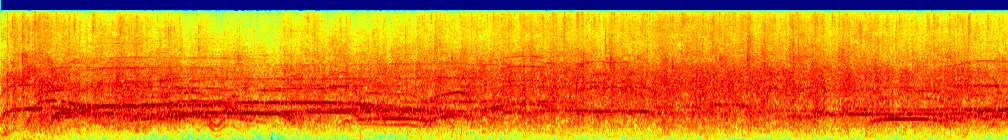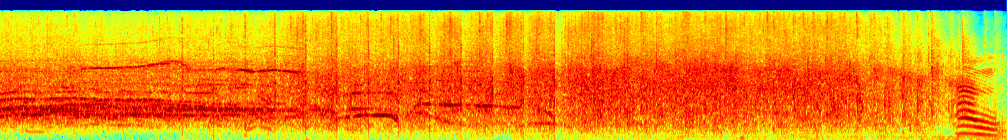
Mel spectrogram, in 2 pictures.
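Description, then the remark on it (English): A large audience applauds loudly and steadily for about twenty seconds, a dense wash of clapping with scattered cheers and whoops rising over it before it tapers off at the end. “So can we just clap?”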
